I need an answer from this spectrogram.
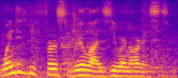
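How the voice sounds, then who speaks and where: A man's voice: on the high side, animated, brisk, a crowd in the background, low-quality recording. A man interviewing a young artist, encouraging him and asking follow-up questions. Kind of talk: casual interview.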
